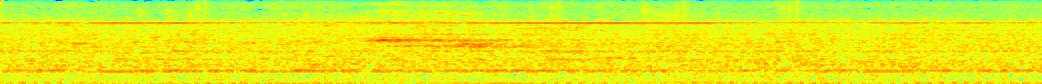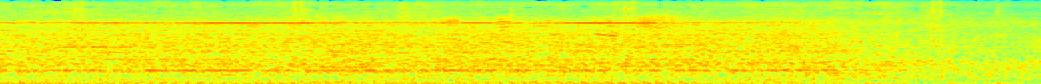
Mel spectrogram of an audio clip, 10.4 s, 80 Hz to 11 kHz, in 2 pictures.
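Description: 35-tonne overhead crane's motors running steadily with a low rumble and a held whine as the crane brings a suspended railcar body down toward its bogies, then winding down and stopping near the end.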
